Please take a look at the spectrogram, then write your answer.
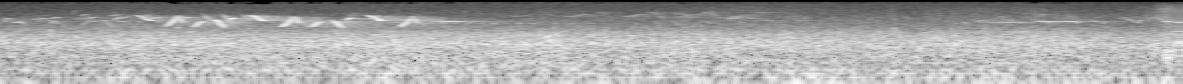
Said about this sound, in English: There's our indigo bunting again.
